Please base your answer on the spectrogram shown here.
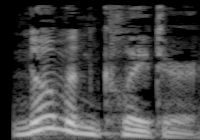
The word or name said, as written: nomenclator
